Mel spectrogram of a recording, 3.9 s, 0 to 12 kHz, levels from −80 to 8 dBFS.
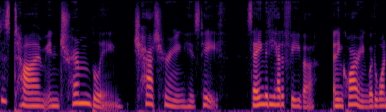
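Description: A time-stretched section runs from 1.89 s to the end at 3.86 s, where the speech suddenly moves at twice its earlier pace yet keeps its pitch, sounding rushed. Software likely squeezed this stretch to fit a length by dropping short pieces.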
